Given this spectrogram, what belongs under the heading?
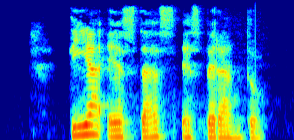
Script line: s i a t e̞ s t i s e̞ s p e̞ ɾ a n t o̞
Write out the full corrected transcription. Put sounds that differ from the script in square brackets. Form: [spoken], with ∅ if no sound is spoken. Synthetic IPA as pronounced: [t] i a [ʔ] e̞ s t [a] s e̞ s p e̞ ɾ a n t o̞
